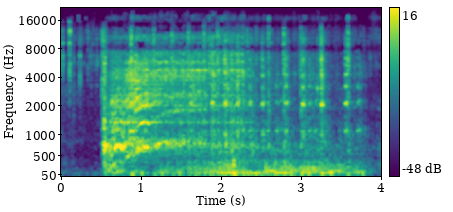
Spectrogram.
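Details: Honda EB11000 generator on 20 lb propane tank in cold weather, restart after stalling with load off; short crank, catches, runs rough and uneven then sags; owner suspects fuel valve tripped, hard starting.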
